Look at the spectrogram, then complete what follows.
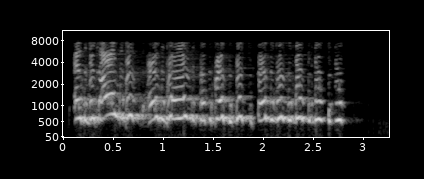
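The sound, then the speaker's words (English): A voice imitates a turkey, rapid gobbles rattling together in a fast, overlapping burst for about three seconds, loud, with no other talk. “and they start tripping on themselves. Yeah. That's when it starts happening.”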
